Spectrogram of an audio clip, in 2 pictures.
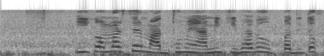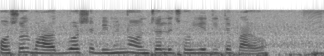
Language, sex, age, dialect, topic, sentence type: Bengali, female, 18-24, Standard Colloquial, agriculture, question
